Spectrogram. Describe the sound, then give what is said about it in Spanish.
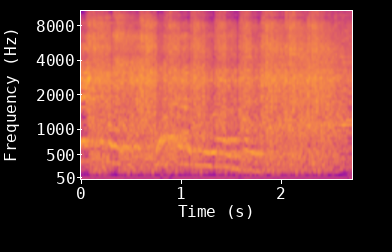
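A rapid burst of gunshots fired by unknown people during a mayoral campaign rally in the community of La Monera, Cocula: loud sharp cracks in quick succession for a few seconds over a noisy, crowded background, with raised voices faintly audible beneath. “tras la ráfaga de balazos, el candidato retomó su discurso”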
